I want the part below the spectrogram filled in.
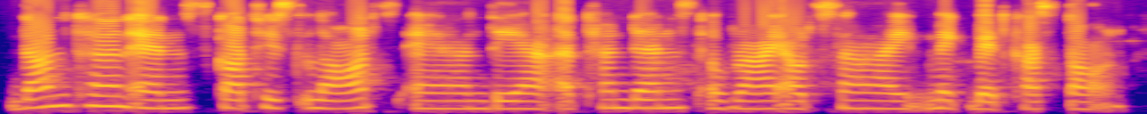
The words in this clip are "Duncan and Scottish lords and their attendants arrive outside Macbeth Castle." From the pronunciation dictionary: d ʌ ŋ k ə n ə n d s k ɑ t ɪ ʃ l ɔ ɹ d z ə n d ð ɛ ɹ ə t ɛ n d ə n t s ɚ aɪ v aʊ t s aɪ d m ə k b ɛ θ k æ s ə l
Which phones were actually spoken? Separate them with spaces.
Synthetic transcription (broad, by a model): d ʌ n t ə n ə n s k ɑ t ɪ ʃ l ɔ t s ə n d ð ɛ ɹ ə t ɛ n d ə n s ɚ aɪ aʊ t s aɪ d m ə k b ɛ t k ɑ s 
